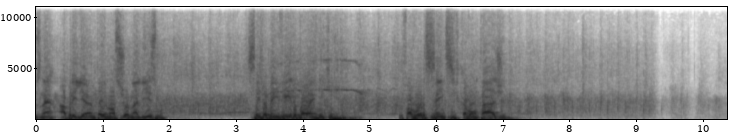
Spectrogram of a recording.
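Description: A small group of people applaud, then the clapping fades away.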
